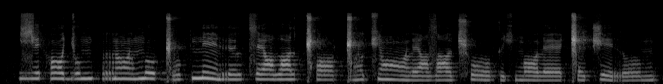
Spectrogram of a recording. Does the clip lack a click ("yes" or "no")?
no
